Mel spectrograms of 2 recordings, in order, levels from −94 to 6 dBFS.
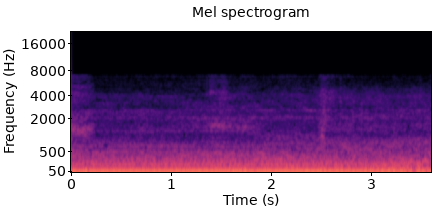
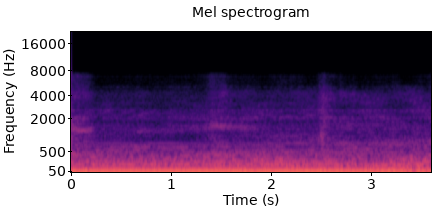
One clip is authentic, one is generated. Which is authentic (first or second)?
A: first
